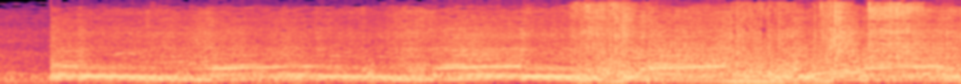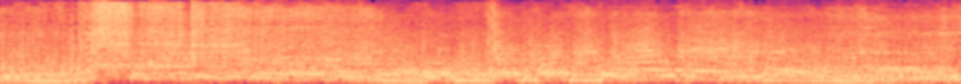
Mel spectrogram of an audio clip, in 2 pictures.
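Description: Car engine revved hard over and over at close range, its pitch climbing and dropping about once a second. A loud rushing noise joins from about three seconds in.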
